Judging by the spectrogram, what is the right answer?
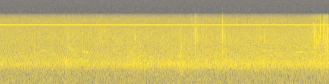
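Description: Steady rush of flowing river water, with a few light splashes and drips as a landing net is dipped into the river; the splashing grows busier near the end.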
